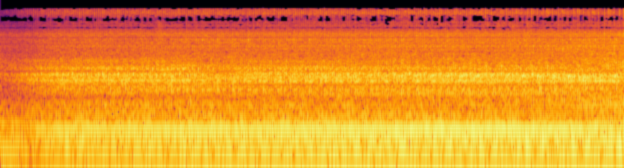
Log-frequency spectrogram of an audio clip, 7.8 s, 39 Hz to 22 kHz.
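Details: 6.7 Powerstroke diesel, first start after a complete CP4 fuel system replacement and priming, with little fuel in the tank: it catches and settles into an even, steady diesel clatter and rumble at idle, no misfire or knock. Normal idle.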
